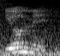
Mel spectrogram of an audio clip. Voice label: "one", Wamesa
